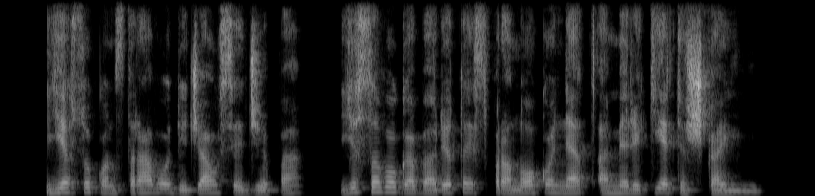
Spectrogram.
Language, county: Lithuanian, Kaunas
